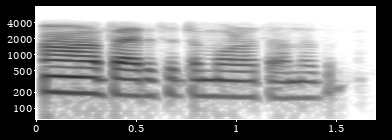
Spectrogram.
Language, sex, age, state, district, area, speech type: Malayalam, female, 60+, Kerala, Kozhikode, urban, conversation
